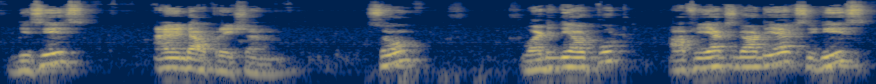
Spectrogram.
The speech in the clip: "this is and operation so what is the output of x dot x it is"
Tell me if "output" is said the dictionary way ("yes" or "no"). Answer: yes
